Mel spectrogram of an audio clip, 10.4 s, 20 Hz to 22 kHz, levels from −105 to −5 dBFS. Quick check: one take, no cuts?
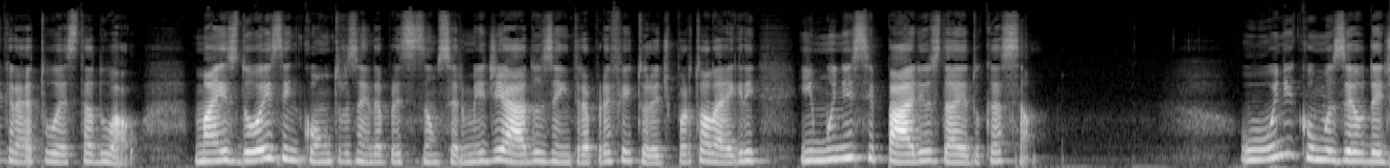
yes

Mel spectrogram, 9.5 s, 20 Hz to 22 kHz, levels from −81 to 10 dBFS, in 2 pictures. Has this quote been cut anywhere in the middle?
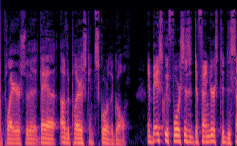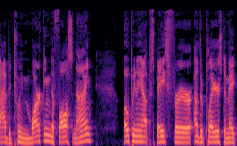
no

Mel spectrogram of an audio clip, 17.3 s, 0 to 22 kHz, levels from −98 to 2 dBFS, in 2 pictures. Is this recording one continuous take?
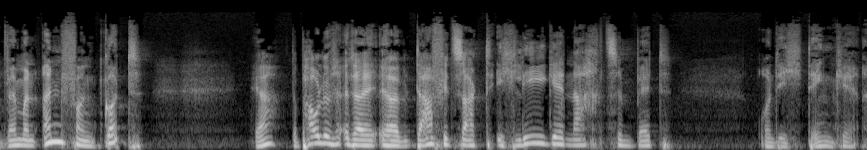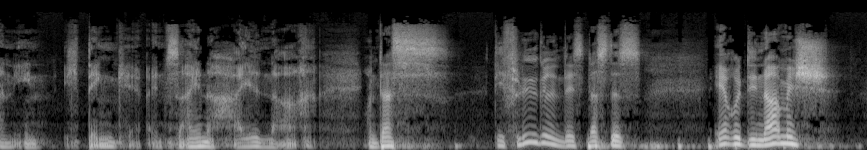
no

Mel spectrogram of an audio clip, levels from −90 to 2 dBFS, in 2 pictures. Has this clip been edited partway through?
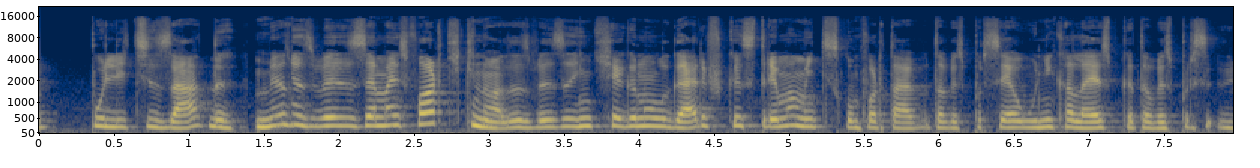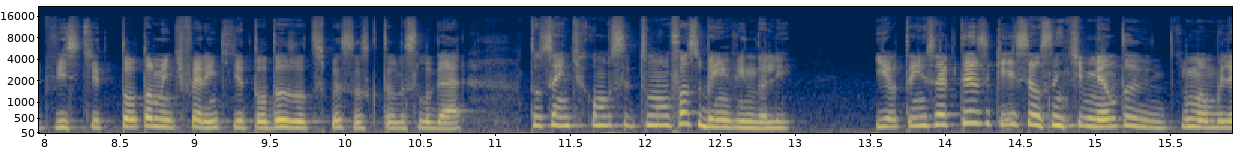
yes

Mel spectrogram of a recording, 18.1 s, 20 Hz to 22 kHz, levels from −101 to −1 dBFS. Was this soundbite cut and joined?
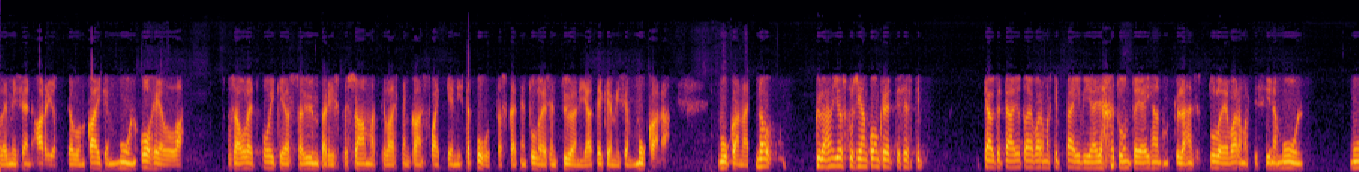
yes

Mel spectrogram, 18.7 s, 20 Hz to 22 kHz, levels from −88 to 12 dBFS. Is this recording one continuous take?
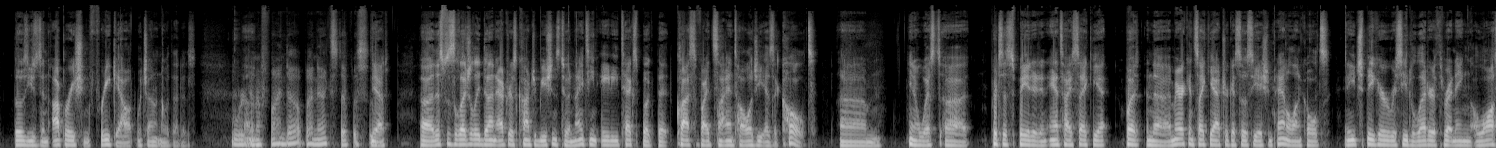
yes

